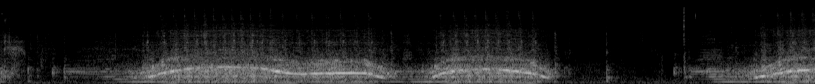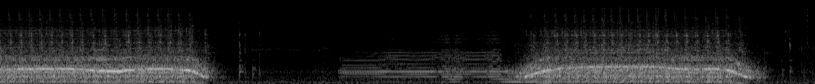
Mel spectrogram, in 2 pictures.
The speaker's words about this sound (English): And now I'm going to keep stitching in this direction.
